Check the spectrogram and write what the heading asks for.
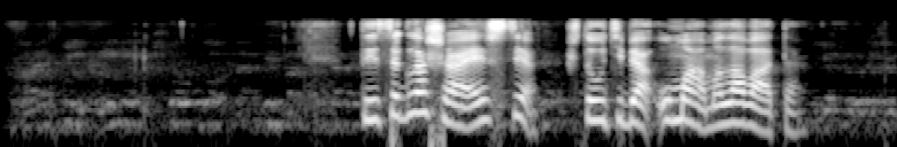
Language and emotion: Russian, angry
